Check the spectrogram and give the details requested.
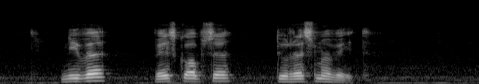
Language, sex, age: Afrikaans, male, 20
